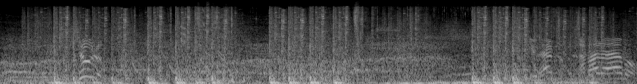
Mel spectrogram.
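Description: Rapid automatic gunfire in Mass Effect 2 firefight against husks, loud sustained bursts with brief gaps, layered under shouted voices.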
